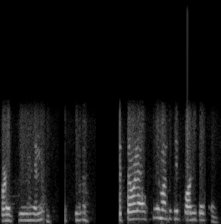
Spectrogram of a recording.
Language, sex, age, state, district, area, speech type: Odia, female, 45-60, Odisha, Sundergarh, rural, conversation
